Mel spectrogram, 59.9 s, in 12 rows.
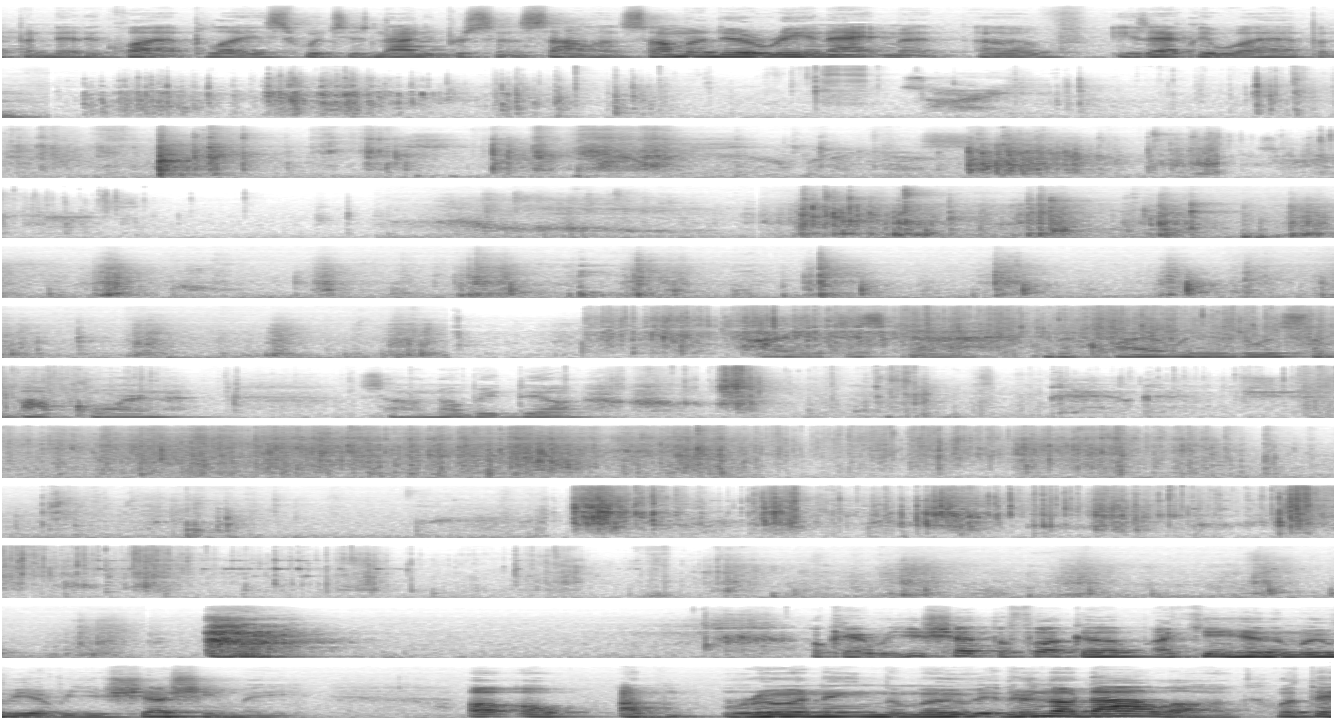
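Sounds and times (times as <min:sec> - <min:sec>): packaging crinkling: 0:05.2 - 0:12.2, 0:27.1 - 0:31.0, 0:32.4 - 0:41.0, 0:42.1 - 0:47.6
person chewing popcorn: 0:13.0 - 0:15.8, 0:17.8 - 0:30.9, 0:42.0 - 0:50.5.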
